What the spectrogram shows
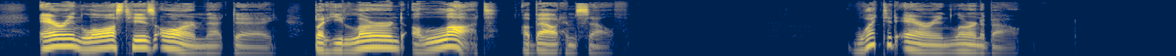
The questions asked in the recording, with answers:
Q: What did Aaron learn about?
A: He learned about himself.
